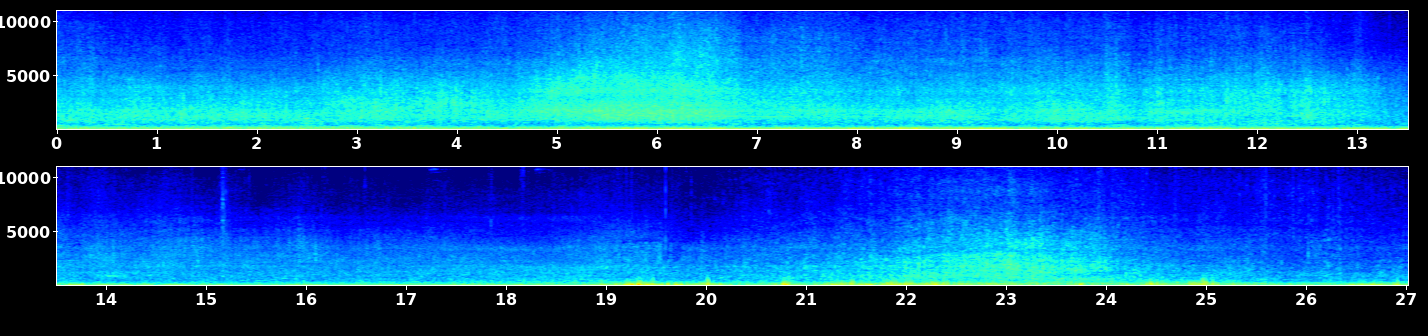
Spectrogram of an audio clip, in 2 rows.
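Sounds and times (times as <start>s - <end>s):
wind gusts buffeting microphone: 18.8s - 27.0s
wind rushing across microphone: 18.8s - 27.0s.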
